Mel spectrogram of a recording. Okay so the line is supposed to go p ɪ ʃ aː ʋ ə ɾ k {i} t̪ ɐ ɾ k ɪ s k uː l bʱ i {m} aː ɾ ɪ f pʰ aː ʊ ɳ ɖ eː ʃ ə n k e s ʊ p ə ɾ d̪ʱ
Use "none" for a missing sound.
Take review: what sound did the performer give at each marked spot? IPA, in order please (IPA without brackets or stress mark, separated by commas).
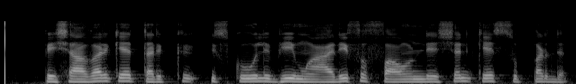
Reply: e, m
